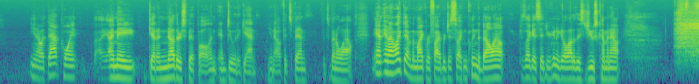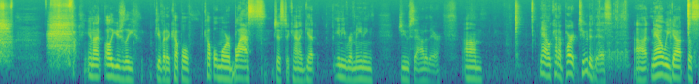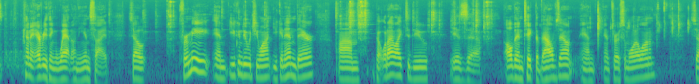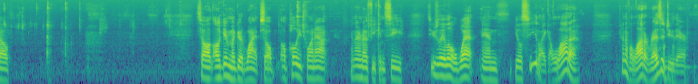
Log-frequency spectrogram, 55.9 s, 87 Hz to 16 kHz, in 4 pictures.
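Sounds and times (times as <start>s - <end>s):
breath blown through trumpet: 13.4s - 14.3s, 14.9s - 15.6s.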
